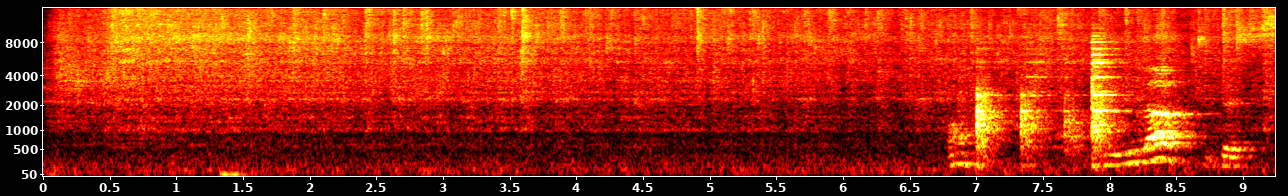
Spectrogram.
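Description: Pork hitting hot oil in a pan hisses with a steady broadband sizzle for several seconds, then a spatula scrapes and clatters against the pan in a quick burst of stirring near the end.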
